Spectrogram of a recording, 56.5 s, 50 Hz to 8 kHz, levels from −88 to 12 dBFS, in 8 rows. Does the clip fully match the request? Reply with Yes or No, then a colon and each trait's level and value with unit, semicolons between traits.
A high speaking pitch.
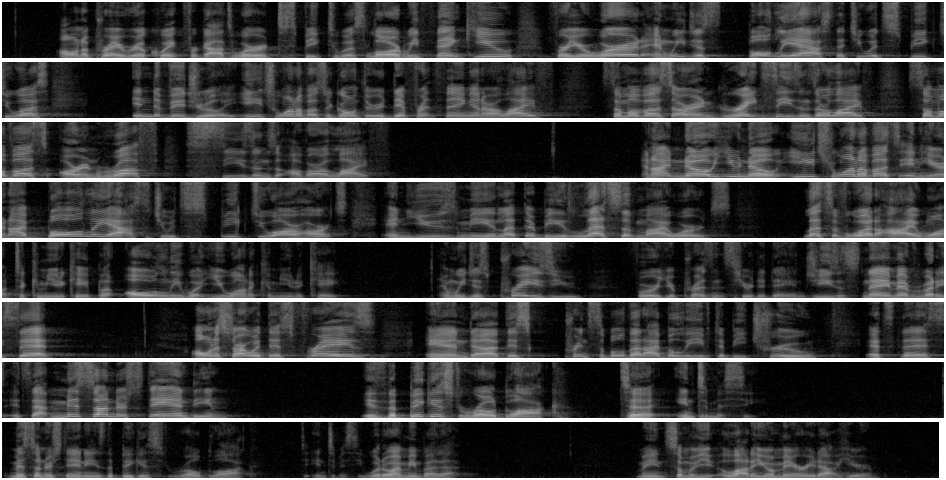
Yes: high, 195 Hz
